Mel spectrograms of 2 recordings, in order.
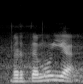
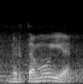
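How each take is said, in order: No difference in how they are said.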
